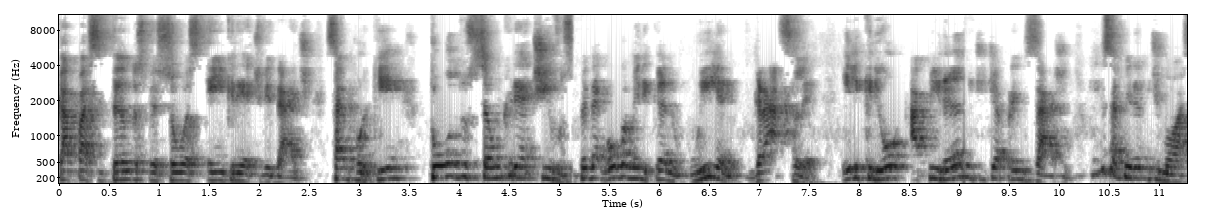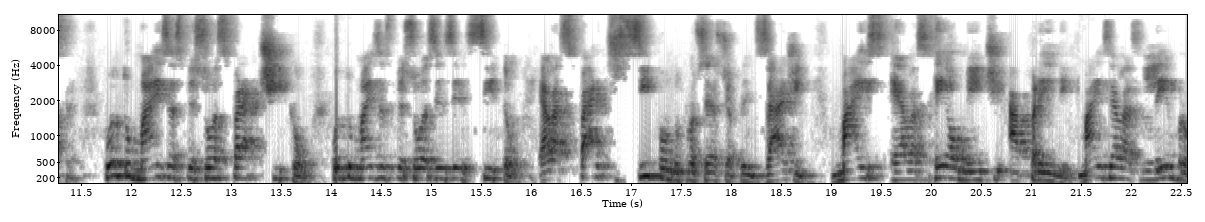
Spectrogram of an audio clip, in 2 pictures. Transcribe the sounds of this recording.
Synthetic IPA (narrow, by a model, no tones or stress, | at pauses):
kapasit̪ɐ̃nd̪ʊɐspesowɐzẽj̃kɾiat͡ʃivid̪a̰d͡ʒɪsabɪpoɾket̪od̪ʊsːɐ̃w̃kɾiat͡ʃivʊsʊped̪aɡoɡʊameɾikɐ̃nʊwiliɐ̃ɡɾaslḛɾ | elɪkɾiowɐpiɾɐ̃mid͡ʒɪd͡ʒɪapɾẽnd͡ʒizaʒẽj̃ʊkɪkɪɛsɐpiɾɐ̃mid͡ʒɪmɔst̪ɾɐ | kwɐ̃nt̪ʊmajzɐspesoɐspɾat͡ʃikɐ̃w̃kwɐ̃nt̪ʊmajzɐspesoɐzezeɾsit̪ɐ̃w̃ɛlɐspaɾt͡ʃi̥sipɐ̃w̃d̪ʊpɾosɛsʊd͡ʒɪapɾẽnd͡ʒizaʒẽj̃majzɛlɐsheawmẽnt͡ʃɪapɾẽnd̪ḛ̃j̃majzɛlɐzlẽmbɾɐ̃w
